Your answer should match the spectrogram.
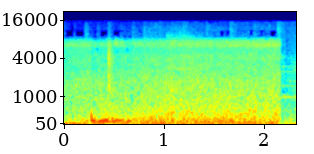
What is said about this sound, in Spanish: Aquí en Mota del Cuervo, como podéis comprobar, tronando y enganchándose a llover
